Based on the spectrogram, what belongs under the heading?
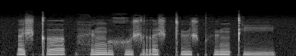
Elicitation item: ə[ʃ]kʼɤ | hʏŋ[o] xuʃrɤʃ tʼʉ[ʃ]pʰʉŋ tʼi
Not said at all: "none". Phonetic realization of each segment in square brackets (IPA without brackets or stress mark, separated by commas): ʃ, u, ʃ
